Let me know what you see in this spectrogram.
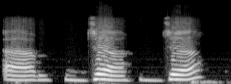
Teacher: these all are produced by the contribution of the hard palate and the middle part of the tongue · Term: palatal sound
